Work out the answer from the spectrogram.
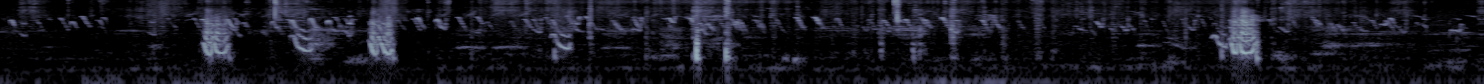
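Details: Grey francolin chicks peep steadily in short high notes, many overlapping, while feeding and playing; loud knocking thuds break in every few seconds.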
